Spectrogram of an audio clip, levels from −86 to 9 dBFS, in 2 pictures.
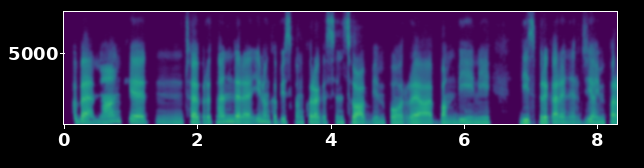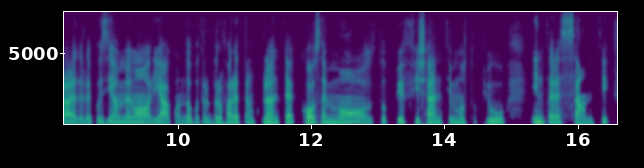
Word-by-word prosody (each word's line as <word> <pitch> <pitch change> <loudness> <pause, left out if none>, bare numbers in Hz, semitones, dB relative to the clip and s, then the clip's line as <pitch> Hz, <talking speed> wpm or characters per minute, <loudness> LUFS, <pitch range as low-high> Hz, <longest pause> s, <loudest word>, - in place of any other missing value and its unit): Vabbè, 205 -3 +5
neanche, 200 +1 +2
mhmm, 190 -1 -10
cioè, 195 0 +4
pretendere 195 0 +2
io 210 +4 -2
non 215 -1 0
capisco 200 -1 -5
ancora 190 0 +2
che 185 +1 -8
senso 185 0 0
abbia 180 -1 +2
imporre 175 0 0
a 165 0 +3
bambini 180 +1 -3 0.4
di 175 0 +3
sprecare 185 +2 +3
energia 185 +1 -3
e - - 0
imparare 180 0 +2
delle 170 0 -5
poesie 175 +2 -4
a 180 - 0
memoria 180 -1 +1
quando 170 +1 -5
potrebbero 175 0 -4
fare 180 +1 +1
tranquillamente 170 +1 0
cose 180 0 +2
molto 180 0 -1
più 175 - +1
efficienti 170 +1 -1
e - - -3
molto 165 -1 -7
più 170 -2 -2 0.4
interessanti. 170 -3 -1
180 Hz, 130 wpm, -23 LUFS, 175-190 Hz, 0.4 s, Vabbè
